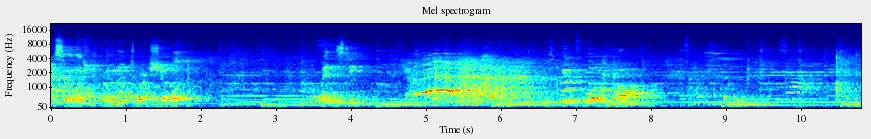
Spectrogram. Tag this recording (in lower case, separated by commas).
speech, music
